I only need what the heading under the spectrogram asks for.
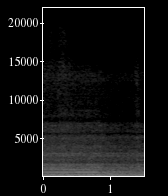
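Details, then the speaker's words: Blu-ray drive in an old gaming PC, dented top bent back by hand, still running loud after the attempted fix though slightly quieter: low steady buzz with faint hum from the optical drive. "But it is a little quieter, strangely enough. All right. You can hear that buzzing, right? That's from the Blu-ray drive."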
